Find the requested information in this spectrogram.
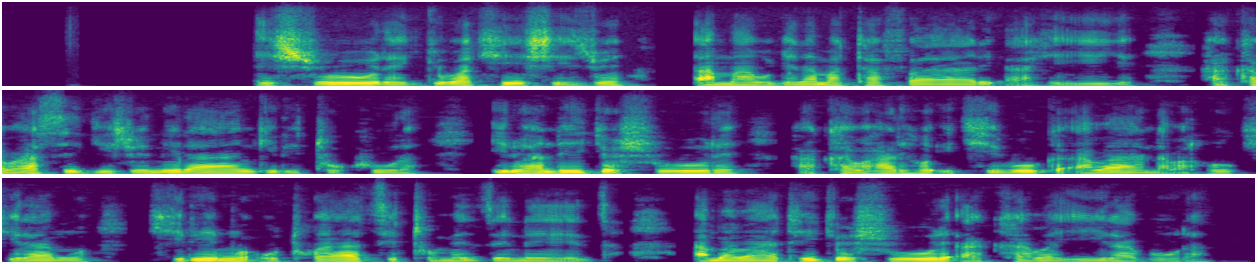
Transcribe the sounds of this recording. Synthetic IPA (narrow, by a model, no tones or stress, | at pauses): iʃuːɾe̞ɾɟuβakʰiʃid͡ʒwe̞ | amaβuɲanamatʰafaːɾiʔa̰ɦiːje̞hakʰaβahasiɡid͡ʒɡwe̞niɾaːŋɡiɾitʰukʰuɾaiɾuhaːndijiːɾɟo̞ʃuːɾe̞hakʰaβaɦaɾiɦo̞ʔikʰiβuɡa̰ʔaβaːna̰βa̰ɾuhukʰiɾamŋo̞kʰiɾimŋo̞̰ʔutwaːt͡sitʰume̞ze̞ne̞ːzḁːmaβaːtʰujiɾɟo̞ʃuːɾe̞ʔakʰaβajiɾaβuɾa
